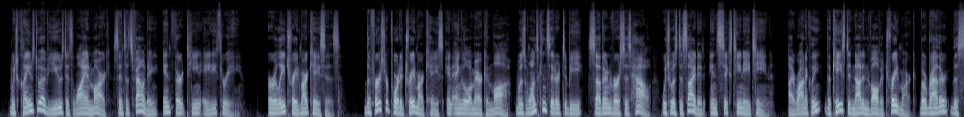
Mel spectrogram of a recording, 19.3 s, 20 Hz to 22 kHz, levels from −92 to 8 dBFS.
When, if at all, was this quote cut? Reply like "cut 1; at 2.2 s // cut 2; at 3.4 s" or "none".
none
